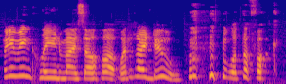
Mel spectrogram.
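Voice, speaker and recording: A woman's voice: high-pitched, normal speed. A woman streamer chatting casually and playfully with her viewers while she plays a game. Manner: playful, giggly, reading and answering chat. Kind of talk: casual livestream chat while gaming. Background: game music.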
